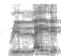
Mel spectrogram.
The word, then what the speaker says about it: related: Related, nhấn vô thứ hai.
